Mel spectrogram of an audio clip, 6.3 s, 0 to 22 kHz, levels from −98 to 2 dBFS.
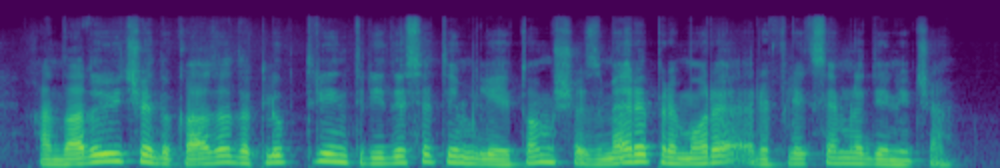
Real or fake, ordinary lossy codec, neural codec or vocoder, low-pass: fake; none; vocoder, 44.1 kHz, 128 mel bands, Pupu-Vocoder; 14.4 kHz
